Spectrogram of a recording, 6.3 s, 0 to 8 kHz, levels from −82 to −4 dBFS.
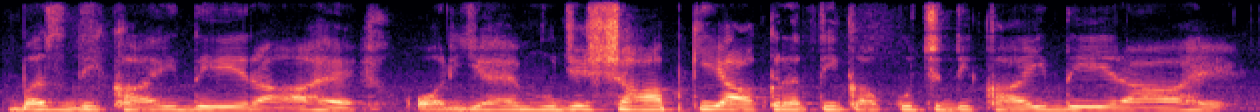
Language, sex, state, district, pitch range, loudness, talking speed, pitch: Hindi, female, Rajasthan, Jaipur, 215-235 Hz, -16 LUFS, 160 wpm, 225 Hz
